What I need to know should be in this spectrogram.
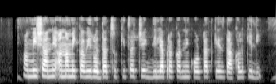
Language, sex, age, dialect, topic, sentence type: Marathi, female, 25-30, Varhadi, banking, statement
